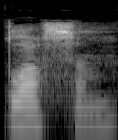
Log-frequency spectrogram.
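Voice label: "blossom", English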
